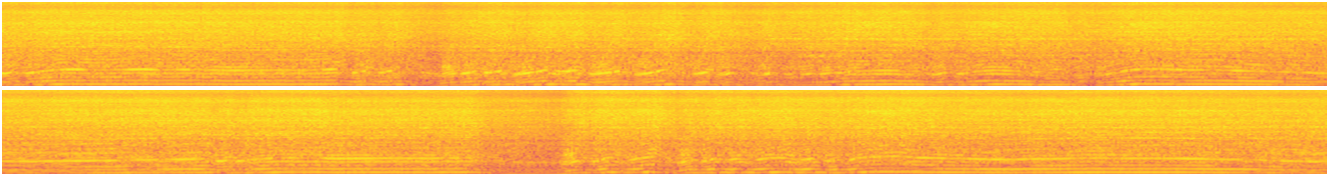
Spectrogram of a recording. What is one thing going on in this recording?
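A chainsaw roars loudly, its engine revving up and down as it cuts through wood.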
